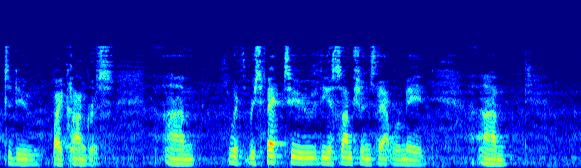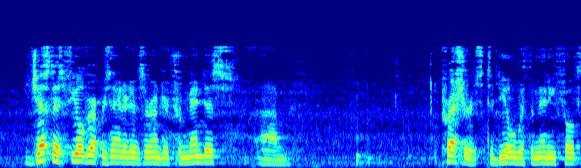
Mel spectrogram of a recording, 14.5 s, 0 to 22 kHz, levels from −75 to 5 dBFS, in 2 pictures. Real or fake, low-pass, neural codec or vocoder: fake; 7.2 kHz; codec, 16 kHz, 16 kbps, FreqCodec, smaller model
